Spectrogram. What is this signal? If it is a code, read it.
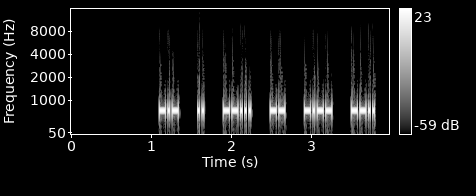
Morse code, heard as a keyed tone, about 46 wpm, spaced as for 26 wpm, 700 Hz. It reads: KI7MYZ
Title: USA Call Signs - 3x Character Spacing - 45wpm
